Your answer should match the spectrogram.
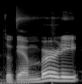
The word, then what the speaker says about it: Tuca and Birdie: Yeah, eh, de las primeras dos temporadas de Tuca and Birdie.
